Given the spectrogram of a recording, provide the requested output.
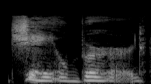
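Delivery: low, dismissive scoff at the word Jailbird. Acted. Grandmother mocking the label Jailbird, scoffing. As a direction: brush off the word Jailbird with scorn. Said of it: "scoffed my grandmother".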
